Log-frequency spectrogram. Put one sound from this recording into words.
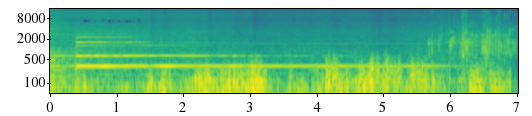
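A trombone holds a long, steady note and then stops.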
